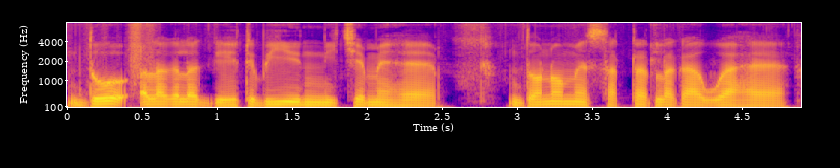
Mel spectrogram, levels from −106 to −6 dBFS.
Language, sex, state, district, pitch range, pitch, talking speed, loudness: Hindi, male, Jharkhand, Deoghar, 85-95 Hz, 90 Hz, 170 wpm, -18 LUFS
